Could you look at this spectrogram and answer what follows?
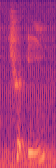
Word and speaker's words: chutti: Well, chutti is a Tynesiders word, therefore it's pronounced chutti, and it's a little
